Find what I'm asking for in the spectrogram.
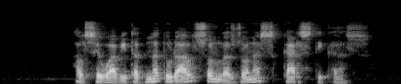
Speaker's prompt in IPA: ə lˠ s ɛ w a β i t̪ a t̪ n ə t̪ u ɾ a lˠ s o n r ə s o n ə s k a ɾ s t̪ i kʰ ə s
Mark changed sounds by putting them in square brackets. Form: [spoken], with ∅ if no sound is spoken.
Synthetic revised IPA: ə lˠ s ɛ w a β i t̪ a t̪ n ə t̪ u ɾ a lˠ s o n [l] ə [z] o n ə s k a ɾ s t̪ i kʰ ə s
